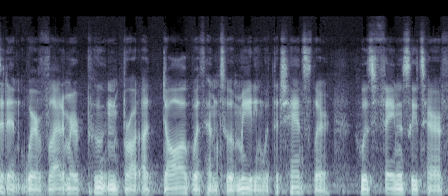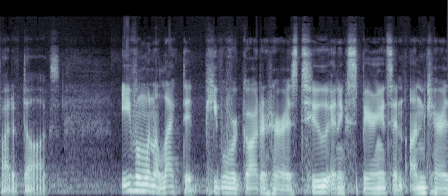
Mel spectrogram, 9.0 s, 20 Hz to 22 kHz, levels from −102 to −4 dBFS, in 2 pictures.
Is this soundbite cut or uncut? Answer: cut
